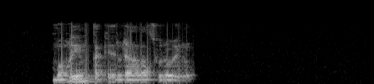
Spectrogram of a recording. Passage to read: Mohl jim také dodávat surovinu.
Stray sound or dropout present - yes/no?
no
